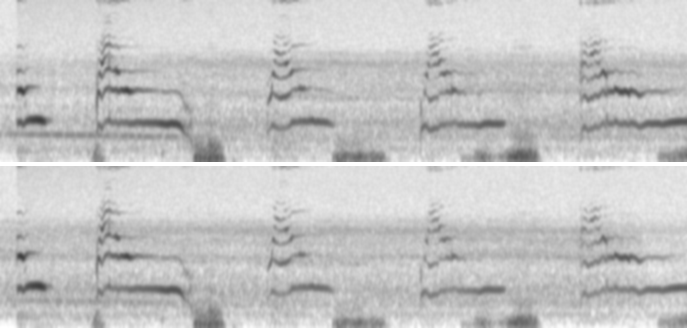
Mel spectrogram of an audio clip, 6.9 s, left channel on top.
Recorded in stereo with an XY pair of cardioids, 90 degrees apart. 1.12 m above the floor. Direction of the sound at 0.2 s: Straight ahead.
